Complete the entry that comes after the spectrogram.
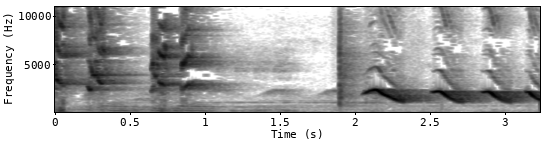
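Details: White-rumped shama song, given by a stressed bird reacting to a lure: a few sharp high chips, a pause, then a series of clear whistles that swoop down, each repeated about every half second.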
